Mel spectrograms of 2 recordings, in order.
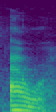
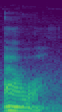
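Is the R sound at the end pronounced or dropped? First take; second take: pronounced; dropped. First: The R sound is clearly pronounced. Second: The R sound is dropped. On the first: The speaker calls it right. "it's hour" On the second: The speaker calls it wrong. "not hour"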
